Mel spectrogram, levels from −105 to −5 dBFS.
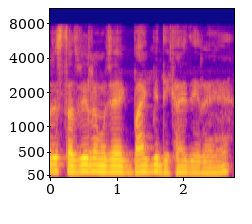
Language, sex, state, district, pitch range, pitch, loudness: Hindi, male, Arunachal Pradesh, Lower Dibang Valley, 115-125 Hz, 120 Hz, -15 LUFS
